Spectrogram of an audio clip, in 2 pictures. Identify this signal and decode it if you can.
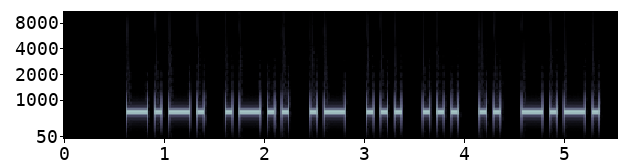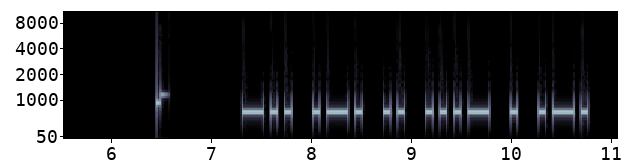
Morse code, heard as a keyed tone, about 17 wpm, 700 Hz. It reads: CLASSIC DRIVER
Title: Sentences from Top 1000 Words - New Word Drill - 17wpm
